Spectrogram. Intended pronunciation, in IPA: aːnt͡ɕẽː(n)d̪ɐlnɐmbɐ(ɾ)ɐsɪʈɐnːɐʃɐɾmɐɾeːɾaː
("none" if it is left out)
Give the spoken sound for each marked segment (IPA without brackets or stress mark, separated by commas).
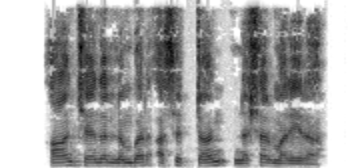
n, ɾ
